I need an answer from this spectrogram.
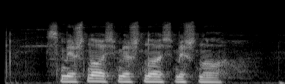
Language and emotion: Russian, neutral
